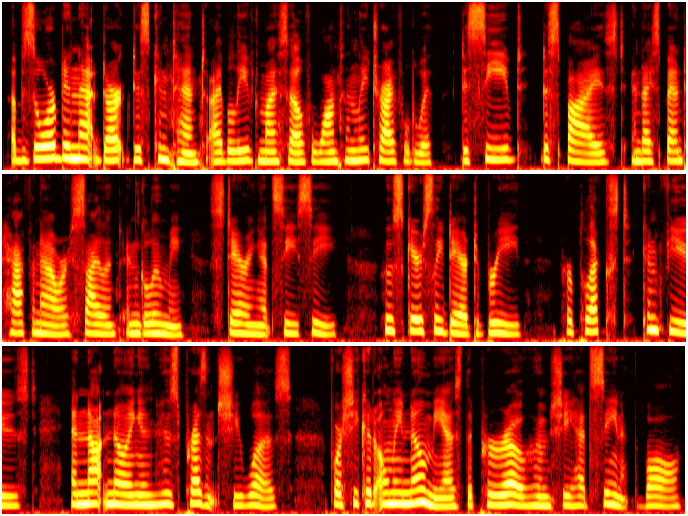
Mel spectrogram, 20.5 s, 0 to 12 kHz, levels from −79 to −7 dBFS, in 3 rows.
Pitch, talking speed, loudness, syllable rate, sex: 200 Hz, 165 wpm, -19 LUFS, 4.9 syllables/s, female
